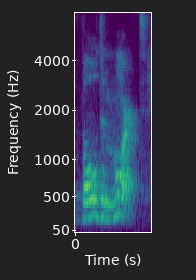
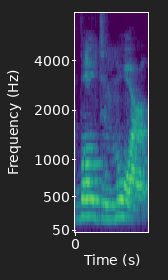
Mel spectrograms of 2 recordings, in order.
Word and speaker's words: Voldemort: end and it was Voldemort and I think it might actually be said that way in the movies as well however it's intended to be pronounced Voldemort with a silent T but again if you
